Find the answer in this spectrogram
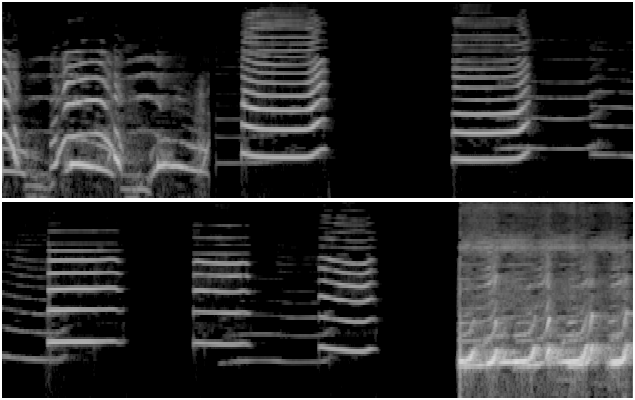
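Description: A series of monkey calls: clear, whistled notes that rise and fall, separated by short pauses.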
